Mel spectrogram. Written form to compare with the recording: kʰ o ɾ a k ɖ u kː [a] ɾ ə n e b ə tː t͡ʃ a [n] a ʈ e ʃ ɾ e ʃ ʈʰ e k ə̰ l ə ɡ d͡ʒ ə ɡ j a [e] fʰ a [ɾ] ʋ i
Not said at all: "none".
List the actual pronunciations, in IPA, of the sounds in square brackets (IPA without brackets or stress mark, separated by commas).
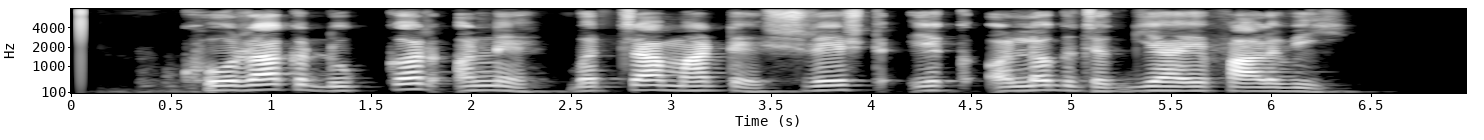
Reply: ə, m, e, ɭ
